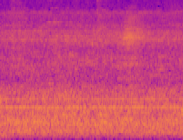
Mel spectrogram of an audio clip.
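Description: Steady background noise with a faint, even hum, like a ventilation fan or distant traffic; no distinct events.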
